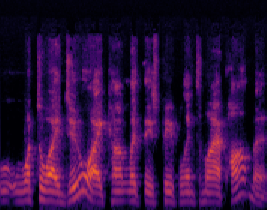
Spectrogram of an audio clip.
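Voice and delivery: normal talking voice

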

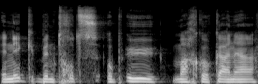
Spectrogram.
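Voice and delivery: slow, drawn-out narrator-style film voice-over delivery. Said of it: "[name] in voice-over".

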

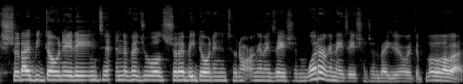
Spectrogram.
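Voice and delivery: rushed, tumbling, rapid-fire delivery. Recalling reaching out to Shivani about donating, speaking fast on purpose. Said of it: "I'm speaking fast on purpose".

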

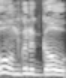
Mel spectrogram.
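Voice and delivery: put-on belted out loudly in a Canadian accent. Recapping a favourite movie scene, doing Lou's Canadian accent. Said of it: "The only Canadian accent in the movie".

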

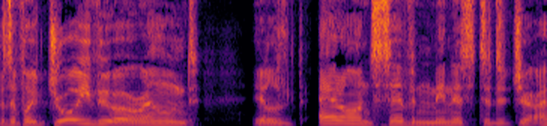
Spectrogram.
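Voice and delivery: bad fake Dublin accent drifting South African. Retelling what a driver told him about the journey, in a bad Dublin accent. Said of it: "Why do I sound South African?".

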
